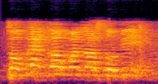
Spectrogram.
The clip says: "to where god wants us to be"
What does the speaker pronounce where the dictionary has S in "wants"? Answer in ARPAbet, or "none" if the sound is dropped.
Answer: none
